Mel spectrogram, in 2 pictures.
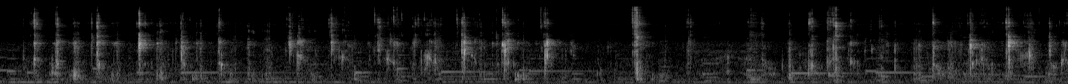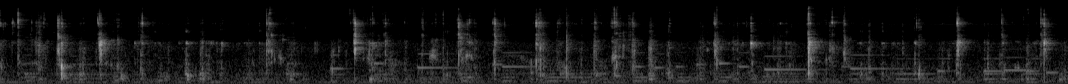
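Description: Close-up crunching and chewing of raw green mango with shrimp paste: many crisp, irregular crunches and wet mouth sounds. Soft background music plays underneath.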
